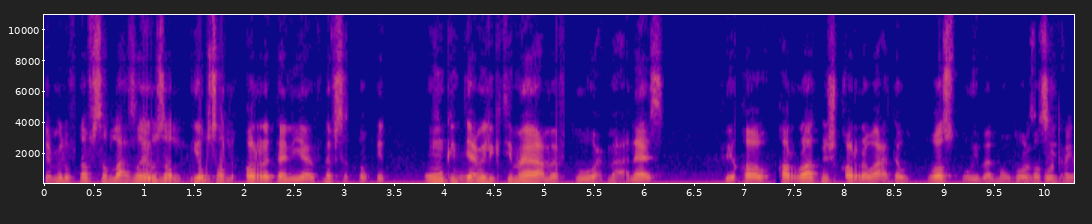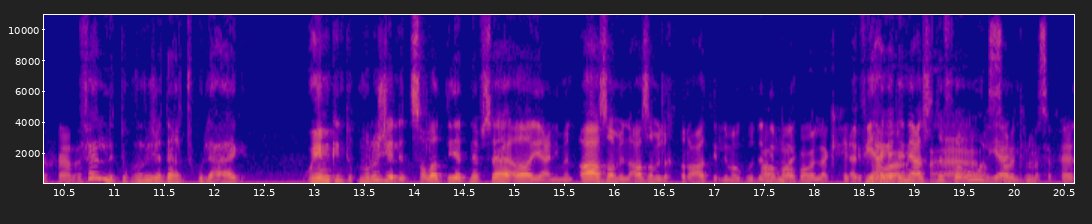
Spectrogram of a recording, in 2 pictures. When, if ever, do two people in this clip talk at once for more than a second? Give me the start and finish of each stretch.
18.4-20.0

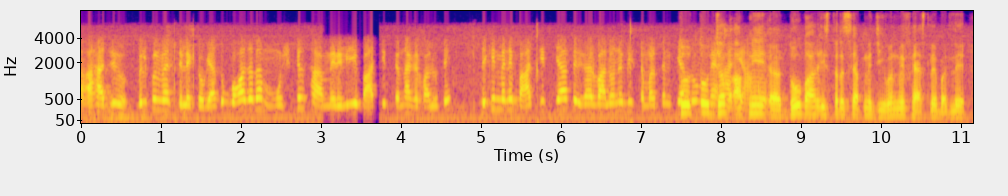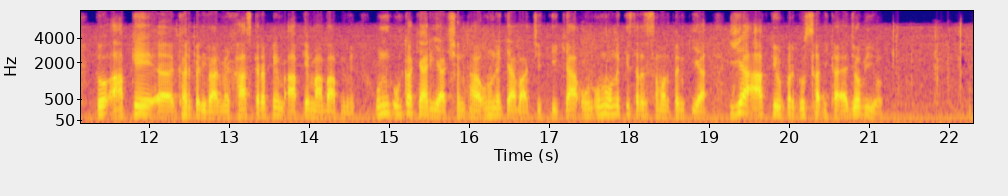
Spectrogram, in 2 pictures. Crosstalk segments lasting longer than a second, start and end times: 7.5-8.8

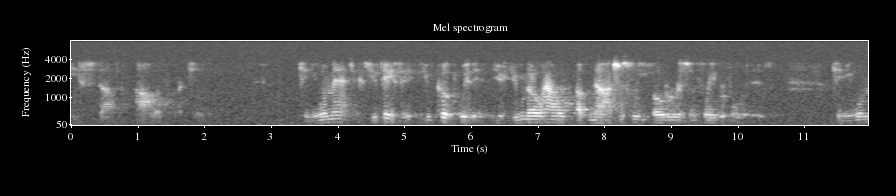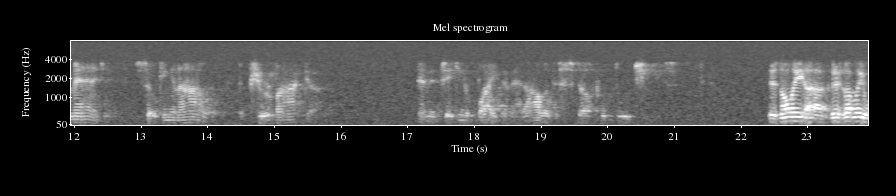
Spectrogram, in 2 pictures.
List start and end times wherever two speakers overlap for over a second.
none

